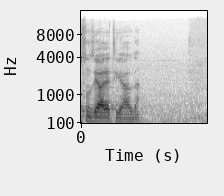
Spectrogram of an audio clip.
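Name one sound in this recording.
A man speaks calmly and clearly into a microphone, close by.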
